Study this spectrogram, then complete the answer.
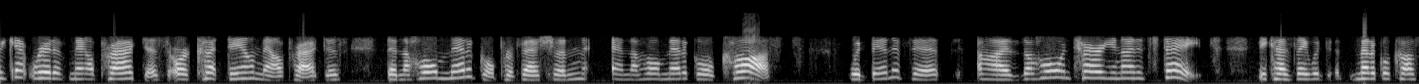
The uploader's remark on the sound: This was the final on air 1hour live air, real callers audition.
